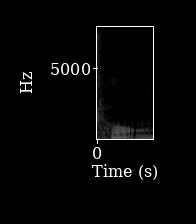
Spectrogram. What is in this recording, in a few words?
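"chong", Mandarin Chinese pinyin voice, third tone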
